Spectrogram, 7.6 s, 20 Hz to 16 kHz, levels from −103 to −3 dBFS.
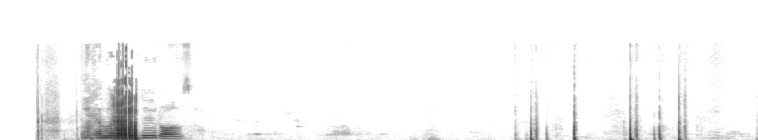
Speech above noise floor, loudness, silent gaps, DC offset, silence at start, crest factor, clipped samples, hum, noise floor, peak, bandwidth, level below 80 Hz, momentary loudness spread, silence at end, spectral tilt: over 66 dB; -25 LUFS; none; under 0.1%; 0.85 s; 32 dB; under 0.1%; none; under -90 dBFS; 0 dBFS; 11.5 kHz; -50 dBFS; 27 LU; 1 s; -5.5 dB/octave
